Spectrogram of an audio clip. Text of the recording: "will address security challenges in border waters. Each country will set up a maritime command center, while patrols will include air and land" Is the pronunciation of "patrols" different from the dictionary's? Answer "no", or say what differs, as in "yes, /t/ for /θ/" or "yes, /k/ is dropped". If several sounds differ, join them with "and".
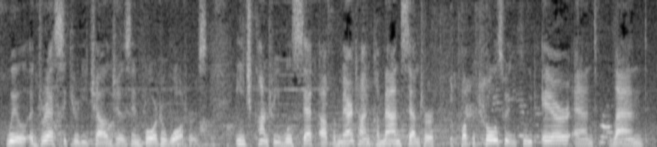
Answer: no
